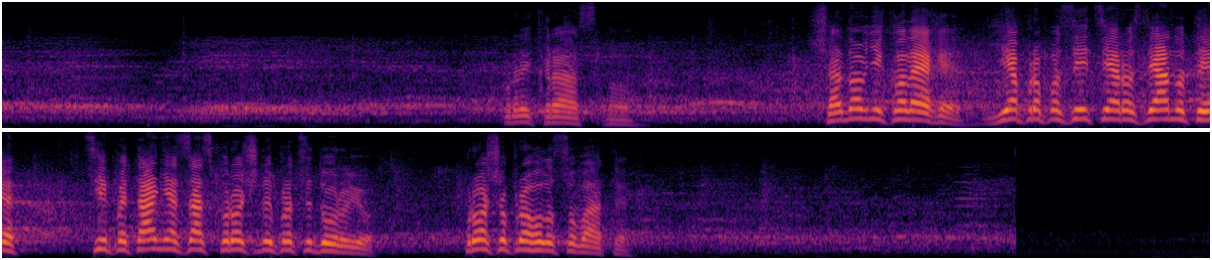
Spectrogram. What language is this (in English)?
Ukrainian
